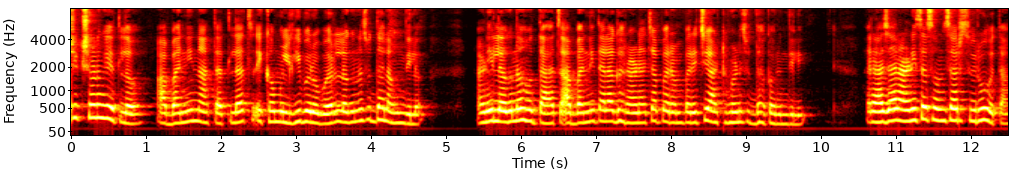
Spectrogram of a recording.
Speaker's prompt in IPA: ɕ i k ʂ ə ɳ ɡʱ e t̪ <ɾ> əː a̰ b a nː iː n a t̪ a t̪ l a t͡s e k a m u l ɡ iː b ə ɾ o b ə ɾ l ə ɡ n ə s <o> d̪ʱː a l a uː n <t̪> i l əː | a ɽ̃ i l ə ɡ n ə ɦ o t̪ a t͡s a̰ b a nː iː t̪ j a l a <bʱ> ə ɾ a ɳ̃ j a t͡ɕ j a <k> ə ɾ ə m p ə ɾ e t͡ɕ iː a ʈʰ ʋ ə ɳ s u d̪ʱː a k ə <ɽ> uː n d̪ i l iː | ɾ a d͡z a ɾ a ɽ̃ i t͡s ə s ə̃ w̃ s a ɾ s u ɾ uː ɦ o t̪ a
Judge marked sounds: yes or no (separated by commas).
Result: no, no, no, no, no, no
